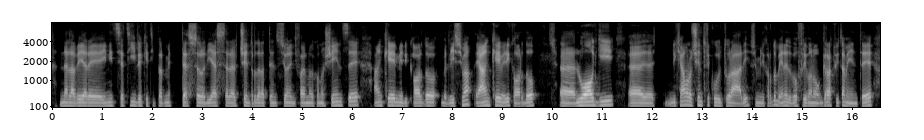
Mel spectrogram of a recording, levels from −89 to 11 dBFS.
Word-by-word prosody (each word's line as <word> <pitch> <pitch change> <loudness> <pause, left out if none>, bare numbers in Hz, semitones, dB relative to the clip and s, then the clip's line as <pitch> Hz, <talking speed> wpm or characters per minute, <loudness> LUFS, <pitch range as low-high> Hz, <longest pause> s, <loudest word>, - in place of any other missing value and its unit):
nell'avere 110 -1 +1
iniziative 115 +1 -4
che 115 0 -8
ti 100 -1 -19
permettessero 110 0 -2
di 105 +2 -3
essere 110 0 -2
al 105 -1 -3
centro 110 -1 -2
dell'attenzione, 105 +1 -3
di 100 - -7
fare 105 -2 -3
nuove 105 -1 -4
conoscenze. 125 +6 -2 0.2
Anche, 120 +2 +1
mi 115 -1 -2
ricordo 110 - 0
bellissima, 150 - -2
e 110 - -5
anche, 125 +3 +5
mi 120 - -1
ricordo, 115 0 +1 0.4
ehm, 100 -2 +3
luoghi, 130 +4 +7 0.3
ehm, 105 -1 +2 0.3
li 110 0 -6
chiamano 135 +2 +1
"centri 125 0 -3
culturali", 110 -1 -1
se 110 - -14
mi 105 - -4
ricordo 110 +7 -6
bene, 120 0 -1
dove 105 -1 -3
offrivano 105 -2 -3
gratuitamente, 115 0 -1
110 Hz, 130 wpm, -25 LUFS, 105-120 Hz, 0.4 s, luoghi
